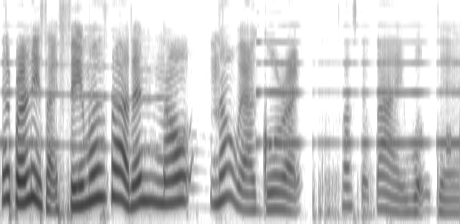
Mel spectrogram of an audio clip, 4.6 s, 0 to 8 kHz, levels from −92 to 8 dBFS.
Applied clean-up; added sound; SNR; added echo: neural mask model RNNoise.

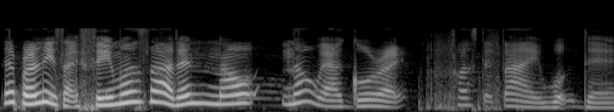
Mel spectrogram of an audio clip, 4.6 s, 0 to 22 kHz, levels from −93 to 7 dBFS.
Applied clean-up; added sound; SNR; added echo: none; none; none; none.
